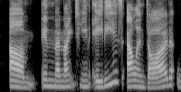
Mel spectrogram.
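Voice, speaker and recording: A woman speaks in an ordinary speaking voice at a fairly low pitch with ordinary pitch variation. The sound is dry and close, with no echo. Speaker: orientation and mobility instructor. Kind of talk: lecture.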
